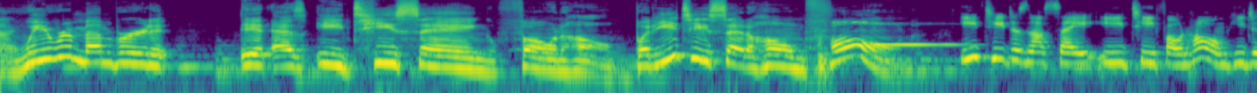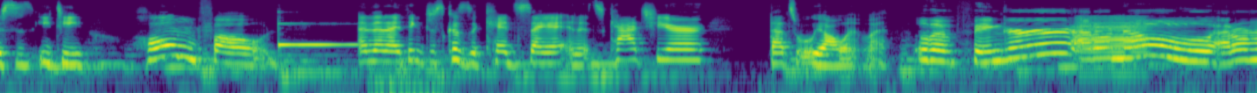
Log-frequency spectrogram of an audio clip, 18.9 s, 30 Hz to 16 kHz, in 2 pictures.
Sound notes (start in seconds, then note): 6.6 bell rings; 11.5 bell rings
